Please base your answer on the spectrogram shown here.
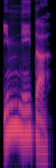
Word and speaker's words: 입니다: Imida is the formal version of pronounced immida. You will hear this in public announcements, news, presentations or formal speech.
